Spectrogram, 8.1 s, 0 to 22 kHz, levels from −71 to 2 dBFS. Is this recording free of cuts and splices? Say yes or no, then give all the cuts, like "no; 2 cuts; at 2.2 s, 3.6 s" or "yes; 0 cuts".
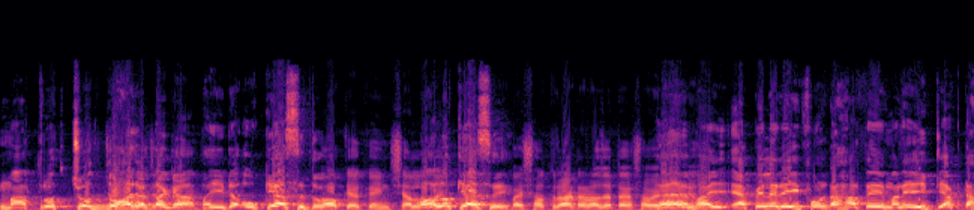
yes; 0 cuts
